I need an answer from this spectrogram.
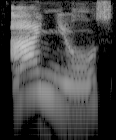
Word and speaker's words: años: If you don't pronounce this correctly, especially with this particular word, if you leave it without the ñ, it means a part of the body that people usually don't want to talk about. Okay? And you definitely do not have 21 of those. So make sure that you pronounce the ñ.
